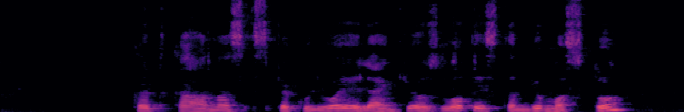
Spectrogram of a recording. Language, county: Lithuanian, Vilnius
